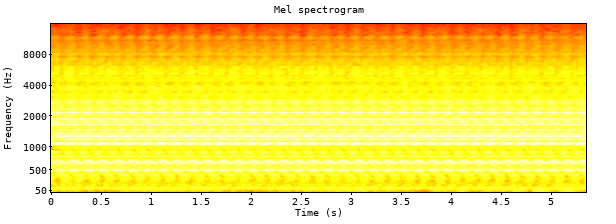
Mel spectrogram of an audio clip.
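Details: MRI scanner noise from gradient coils during imaging; patients wear music headphones to muffle it: loud, fast, regular buzzing pulses at about 200 per minute.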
